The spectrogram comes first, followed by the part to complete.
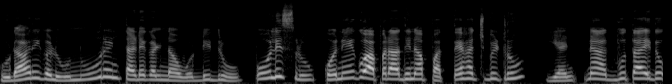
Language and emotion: Kannada, surprised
